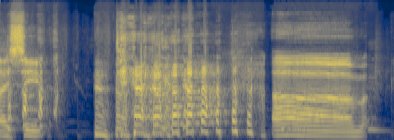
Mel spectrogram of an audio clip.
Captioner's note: group laughing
